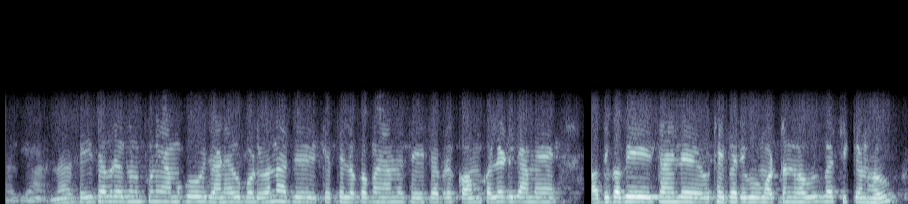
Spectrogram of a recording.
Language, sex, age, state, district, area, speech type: Odia, male, 18-30, Odisha, Jajpur, rural, conversation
